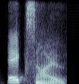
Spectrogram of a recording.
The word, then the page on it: exile: Indian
